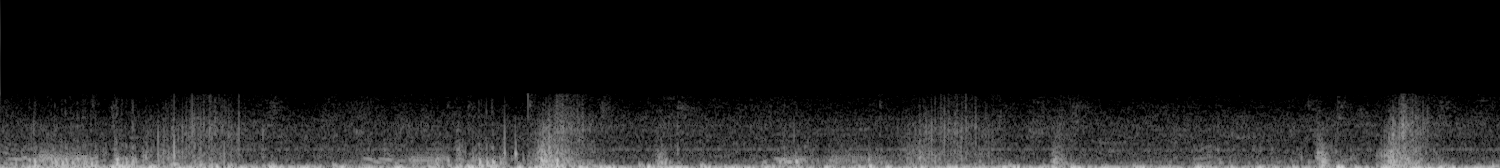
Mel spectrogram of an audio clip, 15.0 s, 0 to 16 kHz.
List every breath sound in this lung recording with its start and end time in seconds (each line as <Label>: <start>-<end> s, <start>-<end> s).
Inhalation: 5.26-5.81 s, 9.07-9.97 s
Exhalation: 6.48-6.84 s, 10.46-10.88 s
Wheeze: 3.56-4.56 s
Crackles: 5.26-5.81 s, 6.48-6.84 s, 9.07-9.97 s, 10.46-10.88 s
